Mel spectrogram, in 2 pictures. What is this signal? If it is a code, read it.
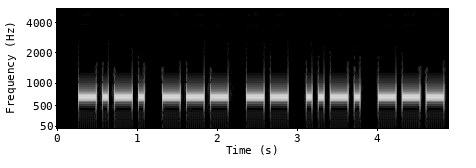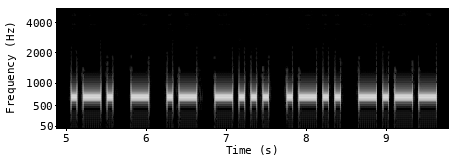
Morse code, heard as a keyed tone, about 16 wpm, 700 Hz. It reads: COMFORTABLY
